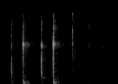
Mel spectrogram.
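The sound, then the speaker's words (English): A quick, uneven burst of finger snapping given as applause for the character Lexi's play, as at a poetry slam: five or six sharp clicks over about a second, the last ones fading to faint taps, with no talking. “This is the applause for Lexi's uh like we're at approach slam.”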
